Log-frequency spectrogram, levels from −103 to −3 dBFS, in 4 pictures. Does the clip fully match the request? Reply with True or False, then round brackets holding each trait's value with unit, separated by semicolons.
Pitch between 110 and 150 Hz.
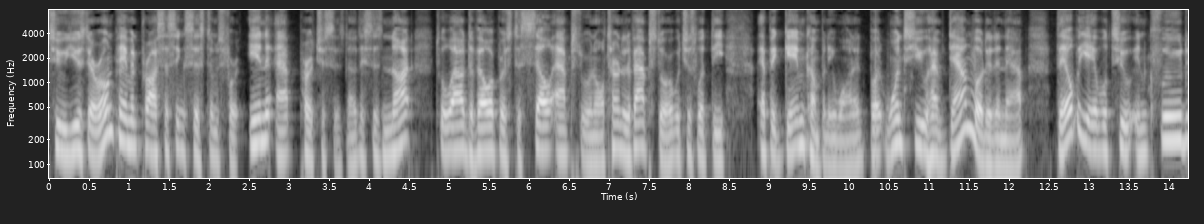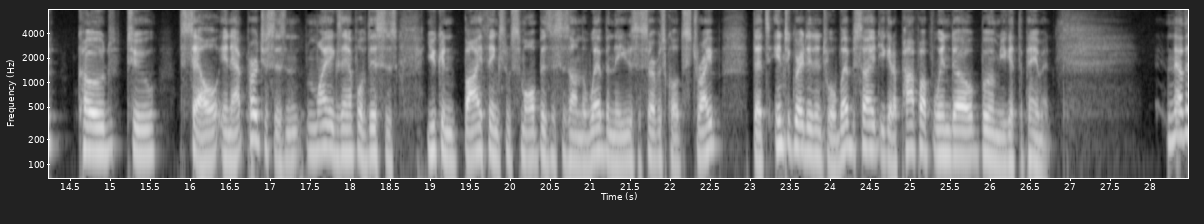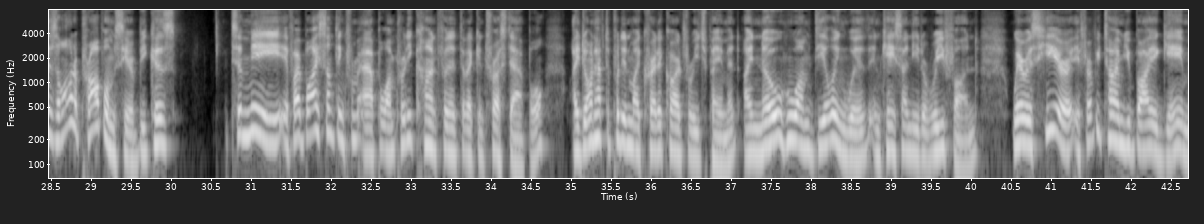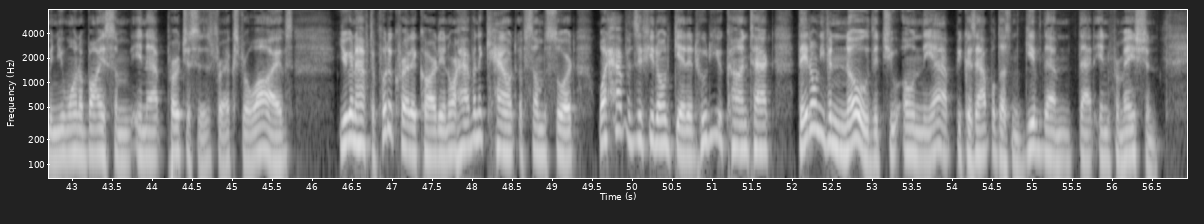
True (140 Hz)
